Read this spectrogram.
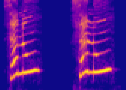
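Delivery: very high, loud rising calls; shrill shout. A narrator's reading. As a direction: shriek the name. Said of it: "shouts the aunties".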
